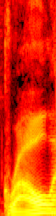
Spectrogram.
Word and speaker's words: Grohl: His name is pronounced Growl, actually.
